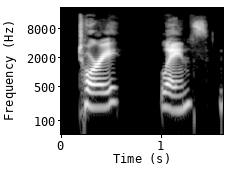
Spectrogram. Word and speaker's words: Tory Lanez: Specifically made fun of the foot that was shot by Tory Lanez, not Tony Lanez, as I initially pronounced his name on this podcast.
